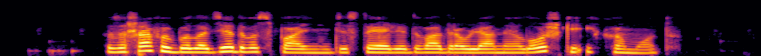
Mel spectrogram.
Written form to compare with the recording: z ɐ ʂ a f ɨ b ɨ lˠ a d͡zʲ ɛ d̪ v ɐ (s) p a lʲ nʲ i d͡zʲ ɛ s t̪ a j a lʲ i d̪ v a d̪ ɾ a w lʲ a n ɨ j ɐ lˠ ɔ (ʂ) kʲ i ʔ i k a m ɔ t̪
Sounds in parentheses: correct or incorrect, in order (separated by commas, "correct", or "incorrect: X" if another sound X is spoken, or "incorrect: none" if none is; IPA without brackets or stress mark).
correct, correct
